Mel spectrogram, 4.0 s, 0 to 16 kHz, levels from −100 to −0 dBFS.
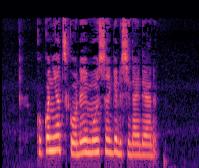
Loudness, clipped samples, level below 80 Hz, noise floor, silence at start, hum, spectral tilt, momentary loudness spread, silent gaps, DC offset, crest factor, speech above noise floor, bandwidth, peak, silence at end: -21 LUFS; under 0.1%; -66 dBFS; -71 dBFS; 0.4 s; none; -3 dB/octave; 12 LU; none; under 0.1%; 20 dB; 50 dB; 11.5 kHz; -4 dBFS; 0.85 s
